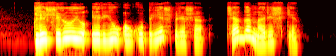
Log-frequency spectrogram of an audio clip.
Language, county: Lithuanian, Klaipėda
